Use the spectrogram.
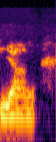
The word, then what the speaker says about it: Jung: manager there in eric jung it's j-u-j-u-n-g but it's pronounced young and uh he's a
